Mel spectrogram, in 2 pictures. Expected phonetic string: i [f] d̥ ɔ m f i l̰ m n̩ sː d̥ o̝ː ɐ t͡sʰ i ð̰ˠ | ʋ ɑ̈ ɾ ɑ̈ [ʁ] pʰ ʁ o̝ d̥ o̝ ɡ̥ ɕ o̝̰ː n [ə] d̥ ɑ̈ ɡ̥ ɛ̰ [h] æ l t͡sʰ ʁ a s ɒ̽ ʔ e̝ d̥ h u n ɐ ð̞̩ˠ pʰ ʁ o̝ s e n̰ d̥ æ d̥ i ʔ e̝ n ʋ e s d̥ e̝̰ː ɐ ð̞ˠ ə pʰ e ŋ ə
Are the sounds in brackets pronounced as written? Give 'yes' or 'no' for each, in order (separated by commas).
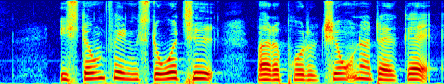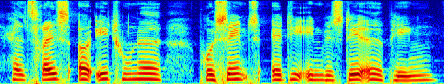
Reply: no, no, no, yes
